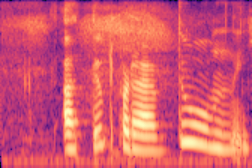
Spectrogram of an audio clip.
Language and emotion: Russian, positive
